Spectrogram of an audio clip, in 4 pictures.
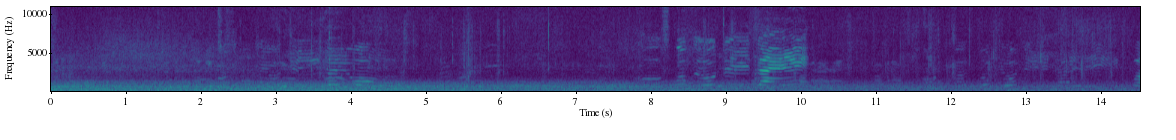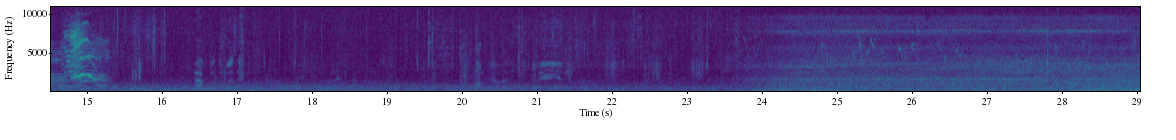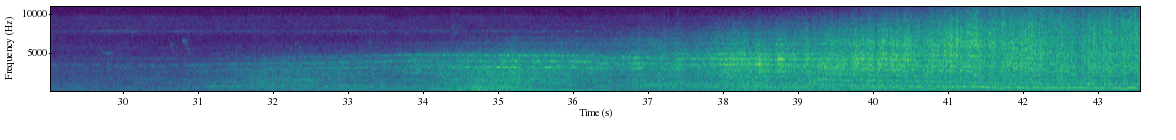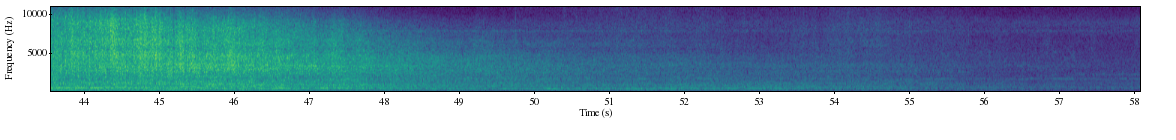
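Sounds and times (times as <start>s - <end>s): jet aircraft passing overhead: 0.0s - 58.0s.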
